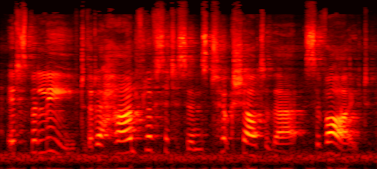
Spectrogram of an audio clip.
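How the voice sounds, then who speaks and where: A woman playing a commanding, solemn insectoid alien queen in a sci-fi audio drama, with formal, imperious and measured phrasing. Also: a little high, very animated, bright, forceful tone, reverberant, recorded from a distance, slight background noise, full character voice, low-quality recording. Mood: grave.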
